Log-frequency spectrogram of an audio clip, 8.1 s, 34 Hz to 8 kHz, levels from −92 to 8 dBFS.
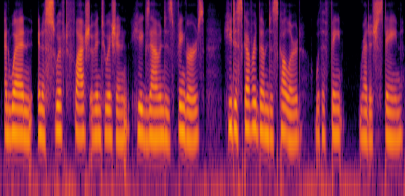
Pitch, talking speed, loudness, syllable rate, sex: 185 Hz, 155 wpm, -19 LUFS, 4.8 syllables/s, female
